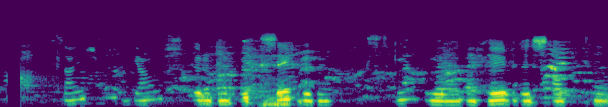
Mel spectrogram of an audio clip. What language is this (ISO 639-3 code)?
isl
